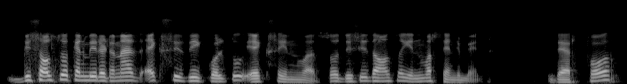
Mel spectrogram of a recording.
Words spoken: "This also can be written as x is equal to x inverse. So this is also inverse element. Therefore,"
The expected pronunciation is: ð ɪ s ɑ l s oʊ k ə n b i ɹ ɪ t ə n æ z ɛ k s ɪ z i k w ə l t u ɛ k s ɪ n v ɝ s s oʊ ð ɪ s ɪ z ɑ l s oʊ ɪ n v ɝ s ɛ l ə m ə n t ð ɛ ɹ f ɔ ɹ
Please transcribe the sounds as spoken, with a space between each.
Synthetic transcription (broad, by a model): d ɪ s ɑ l s oʊ k ə n b i ɹ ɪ t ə n æ z ɛ k s ɪ z i k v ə l t u ɛ k s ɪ n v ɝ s s oʊ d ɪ s ɪ z ɑ l s oʊ ɪ n v ɝ s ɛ n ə m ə n t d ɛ ɹ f ɔ ɹ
